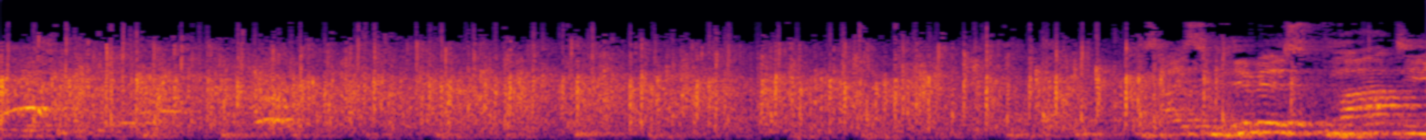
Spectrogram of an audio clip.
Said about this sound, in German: Lass uns der Person einen fetten Applaus geben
